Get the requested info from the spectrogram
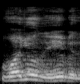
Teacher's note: با حروف قلقلہ میں سے با میں قلقلہ کرنا ہے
